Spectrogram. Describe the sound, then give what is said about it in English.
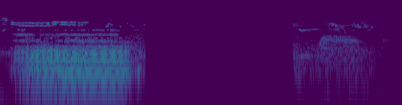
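A cow moos once, a long, loud, low drawn-out call, then after a pause a second, shorter and quieter lowing sound follows. “I'm going to sell this cow. I will buy this cow.”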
